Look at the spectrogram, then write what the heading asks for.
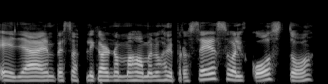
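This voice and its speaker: A woman speaks at a moderate pace in a normal speaking voice of medium pitch. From Puerto Rico. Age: 30s. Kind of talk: casual interview.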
